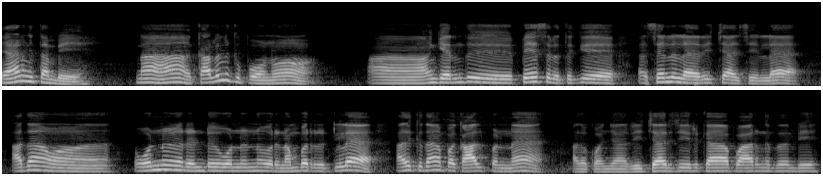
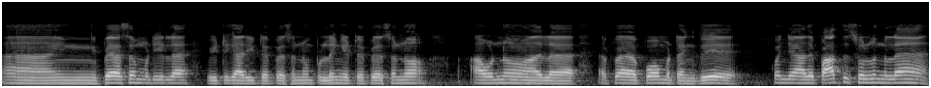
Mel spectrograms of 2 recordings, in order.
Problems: constant background noise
